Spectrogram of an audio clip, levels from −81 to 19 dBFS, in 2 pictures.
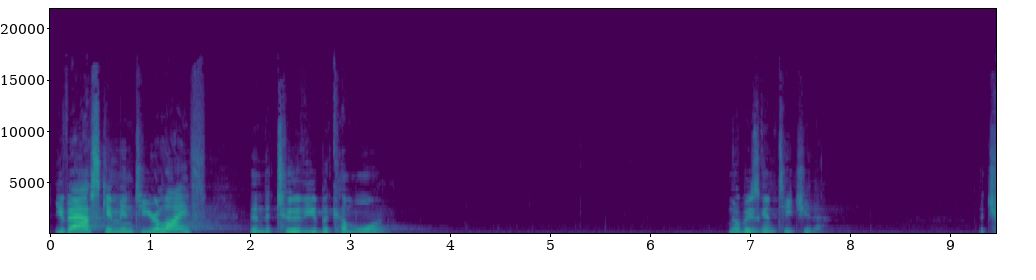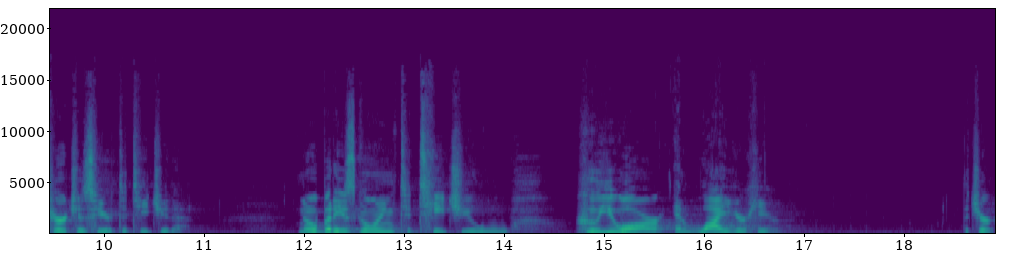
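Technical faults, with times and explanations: No technical faults are audible in this speech.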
